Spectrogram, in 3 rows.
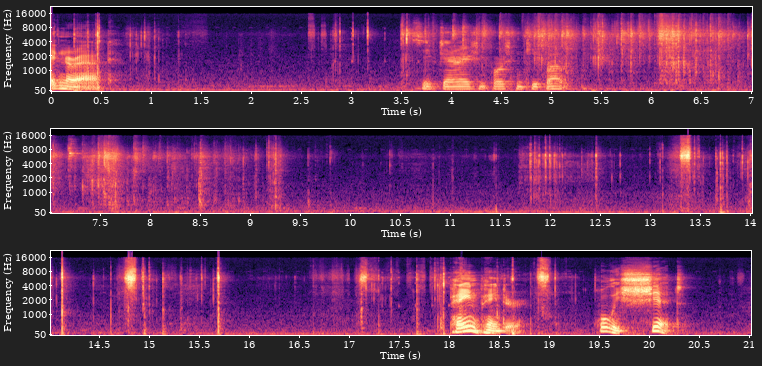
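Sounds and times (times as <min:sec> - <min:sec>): foil wrapper crinkling and tearing: 0:00.7 - 0:01.2, 0:02.7 - 0:09.4, 0:11.7 - 0:15.7
paper cards handled: 0:02.6 - 0:09.7, 0:11.7 - 0:15.8, 0:16.6 - 0:19.2.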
